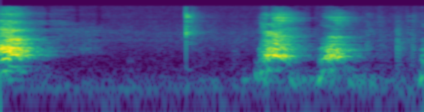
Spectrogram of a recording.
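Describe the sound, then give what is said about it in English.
Several sharp barks from the speaker's dogs, an initial bark followed by a quick run of three more in uneven rhythm, with brief quiet gaps between them and no talking. “My dogs agree that Jose Altuve and Jeremy Pena are amazing.”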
